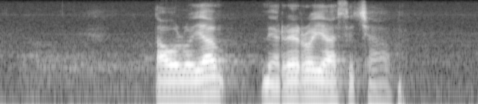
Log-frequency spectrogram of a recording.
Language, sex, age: Northern Sotho, female, 26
